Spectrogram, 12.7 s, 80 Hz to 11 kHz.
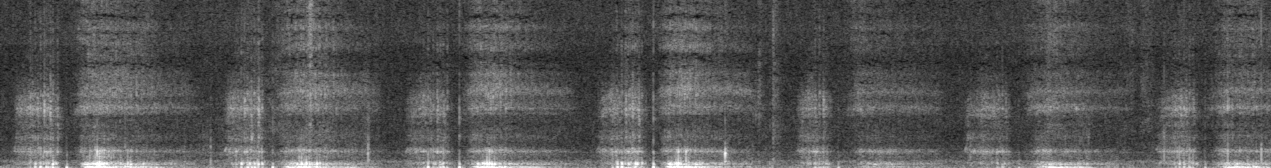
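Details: Repeated rattling, snorting snores with each breath, about 30 a minute, fairly regular; snoring during sleep.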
